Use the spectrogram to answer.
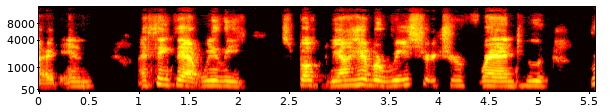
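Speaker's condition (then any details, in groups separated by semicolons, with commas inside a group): Cerebral palsy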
